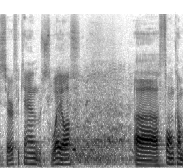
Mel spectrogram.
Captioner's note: audience laughs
